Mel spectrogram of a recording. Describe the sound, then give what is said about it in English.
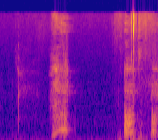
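Throat clearing from a person with an irritated throat and sinuses: a few short, rough bursts of moderate loudness, separated by quiet gaps, with no speech. “I'm getting clear in my throat a lot, sorry”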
